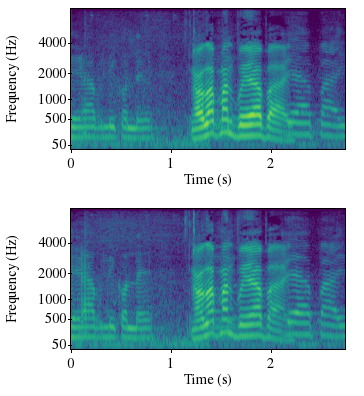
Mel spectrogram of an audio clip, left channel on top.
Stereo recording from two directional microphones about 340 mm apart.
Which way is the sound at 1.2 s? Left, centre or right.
Centre.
